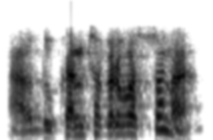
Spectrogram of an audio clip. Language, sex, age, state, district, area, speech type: Odia, male, 30-45, Odisha, Dhenkanal, rural, conversation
